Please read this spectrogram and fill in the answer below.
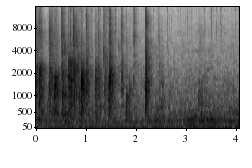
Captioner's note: audience applauds; murmuring in audience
